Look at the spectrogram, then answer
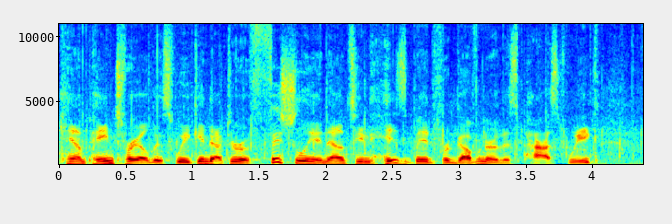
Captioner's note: applause and cheering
